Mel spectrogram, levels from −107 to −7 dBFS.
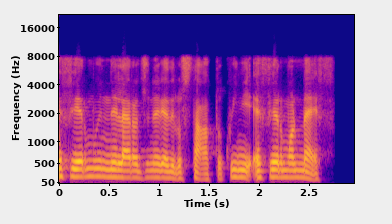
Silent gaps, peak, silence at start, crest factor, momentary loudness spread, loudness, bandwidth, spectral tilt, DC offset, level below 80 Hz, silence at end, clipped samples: none; -8 dBFS; 0 s; 18 dB; 6 LU; -25 LUFS; 8.4 kHz; -5.5 dB/octave; under 0.1%; -74 dBFS; 0.3 s; under 0.1%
